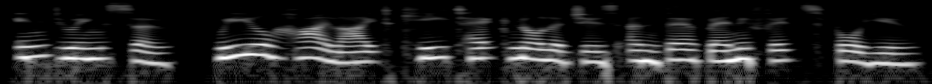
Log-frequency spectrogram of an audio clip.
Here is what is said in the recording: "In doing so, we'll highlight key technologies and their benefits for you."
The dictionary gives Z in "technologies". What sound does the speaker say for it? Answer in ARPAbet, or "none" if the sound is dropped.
Z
